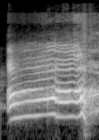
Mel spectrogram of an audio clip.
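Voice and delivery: high, loud imitation scream, laughing; hammed-up shriek breaking into laughter; mock scream. Host mimicking the actress's scream, high hammed-up shriek. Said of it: "watching [name] scream".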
